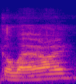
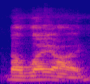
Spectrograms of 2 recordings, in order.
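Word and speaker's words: Galeai: Every time I look at it, I want to say Galei, but it's Nalei. So if I do mess it up, I do apologize. It's just confusing that it's spelled with a G.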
